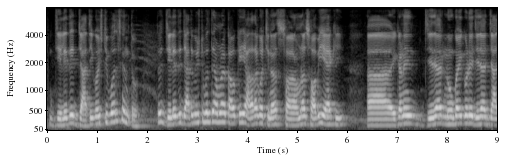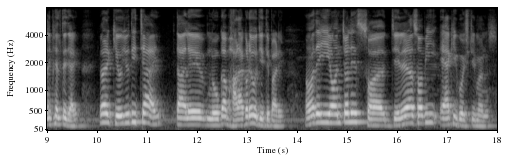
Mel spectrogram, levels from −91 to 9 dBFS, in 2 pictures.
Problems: background conversations at intervals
